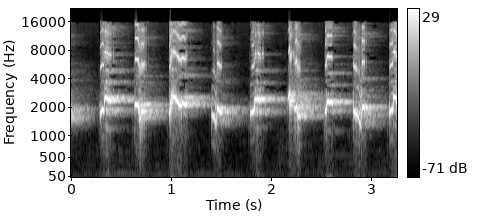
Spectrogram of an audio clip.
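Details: Yellow-vented bulbul giving a long 'ropel' song meant to provoke other bulbuls into singing: bright, bubbly whistled notes, each a quick downward slur, repeated almost three times per second without a break.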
